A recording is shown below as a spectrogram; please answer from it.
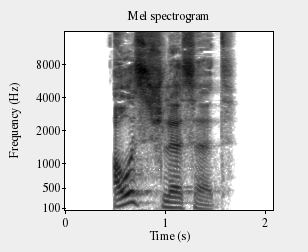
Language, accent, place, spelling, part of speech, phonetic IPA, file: German, Germany, Berlin, ausschlösset, verb, [ˈaʊ̯sˌʃlœsət], De-ausschlösset.ogg
- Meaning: second-person plural dependent subjunctive II of ausschließen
